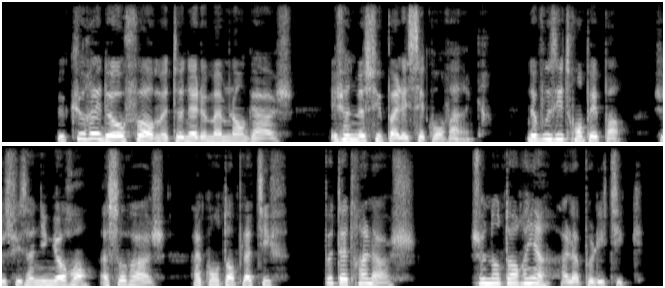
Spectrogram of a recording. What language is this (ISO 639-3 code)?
fra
